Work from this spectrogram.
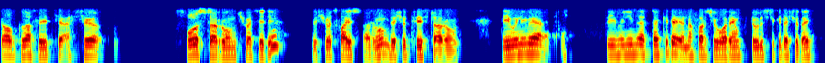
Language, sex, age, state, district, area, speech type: Kashmiri, male, 18-30, Jammu and Kashmir, Ganderbal, rural, conversation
